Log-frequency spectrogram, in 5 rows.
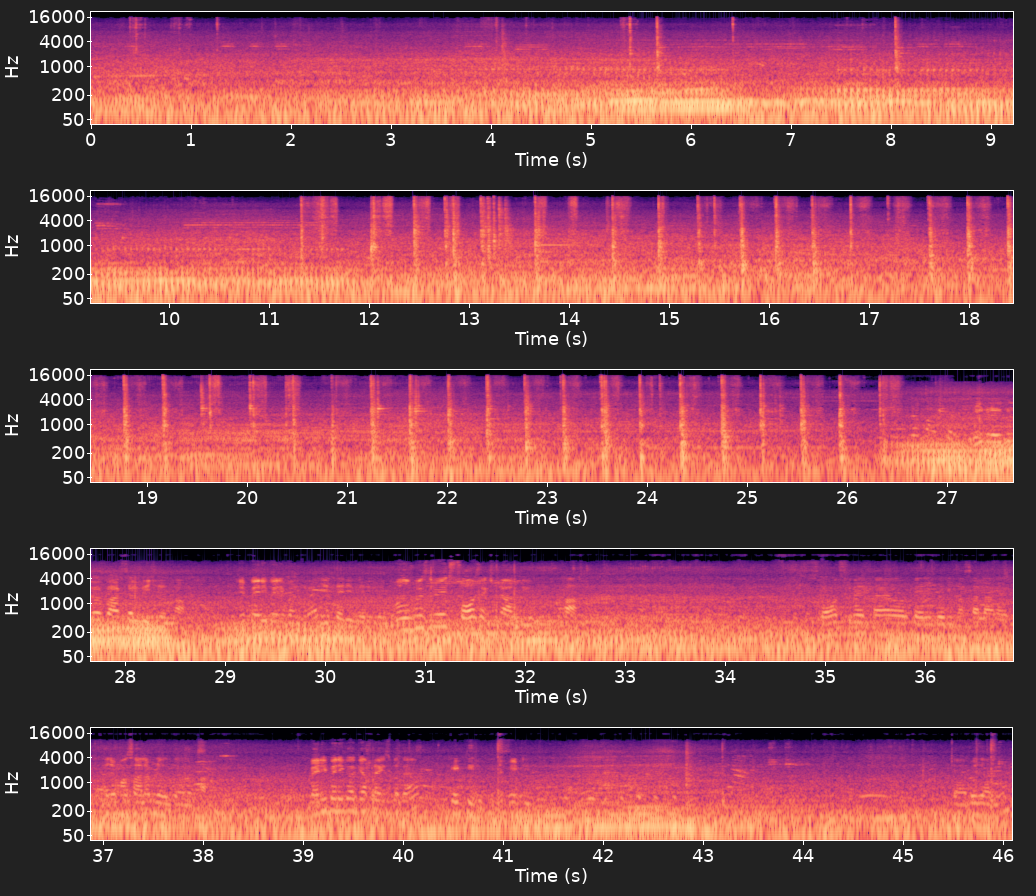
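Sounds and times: road traffic rumbling: 0.0 - 46.0
metal spatula chopping on steel tray: 5.2 - 6.0, 7.9 - 8.4, 11.3 - 26.7.

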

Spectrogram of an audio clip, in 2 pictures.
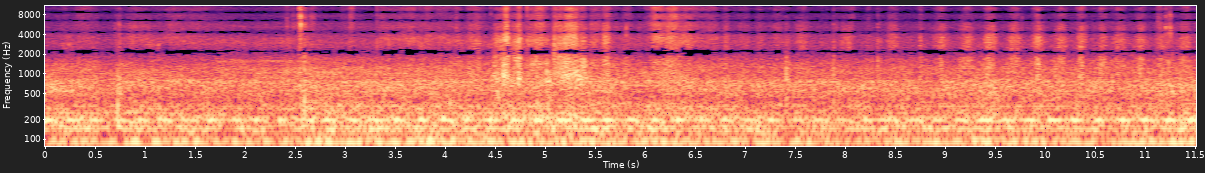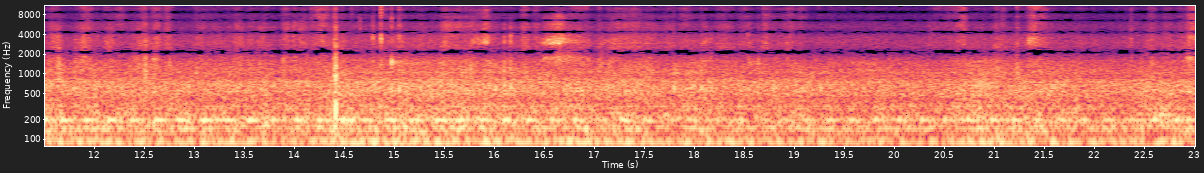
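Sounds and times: pencil scratching on paper: 3.6 - 14.4.

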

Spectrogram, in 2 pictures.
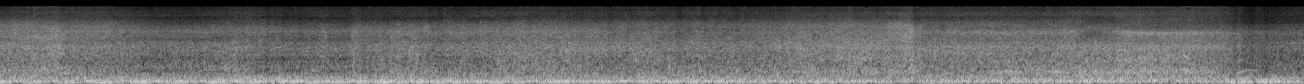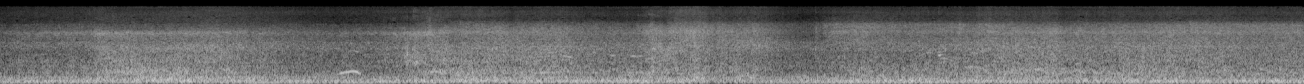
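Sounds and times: surf breaking: 0.0 - 26.0
wind buffeting microphone: 0.0 - 26.0.

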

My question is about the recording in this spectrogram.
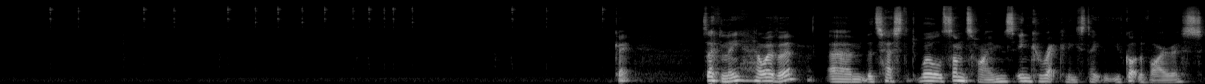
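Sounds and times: pen stylus tapping and clicking: 1.2 - 4.2.

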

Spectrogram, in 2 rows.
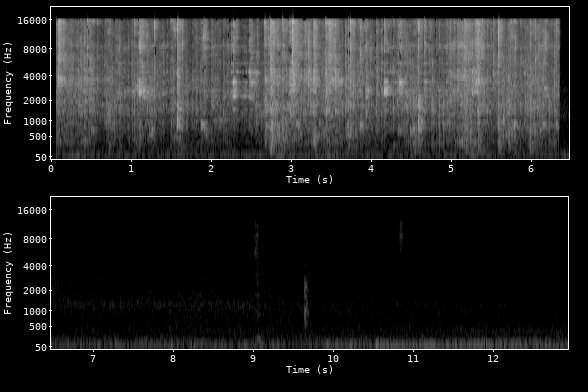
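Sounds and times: marbles rattling through plastic tubes: 0.0 - 6.4.

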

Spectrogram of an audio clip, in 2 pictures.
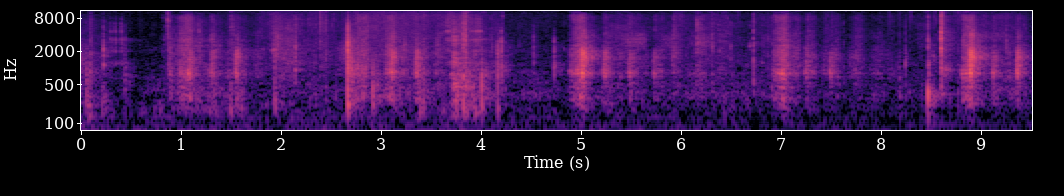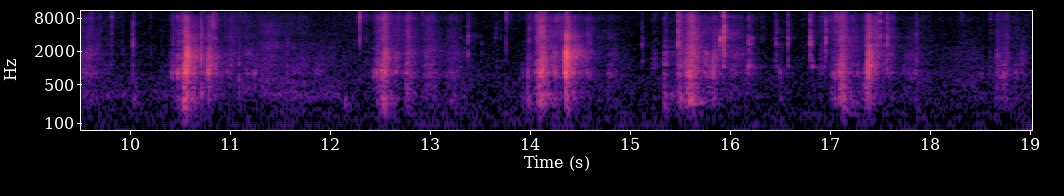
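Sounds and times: rustling and shuffling of dancer: 0.8 - 9.8.

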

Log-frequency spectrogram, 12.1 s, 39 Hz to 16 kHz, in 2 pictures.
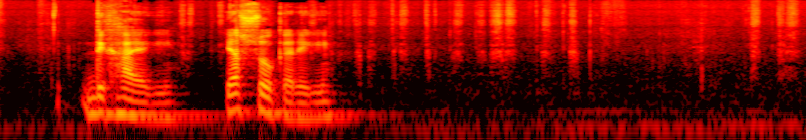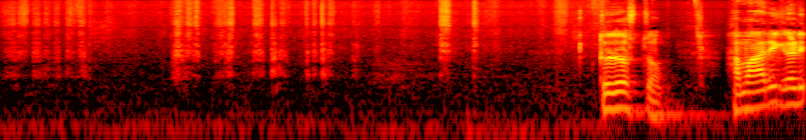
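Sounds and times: felt-tip pen scratching on paper: 2.5 - 4.4, 5.7 - 6.8.

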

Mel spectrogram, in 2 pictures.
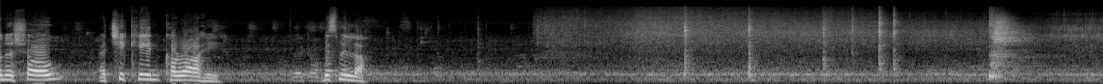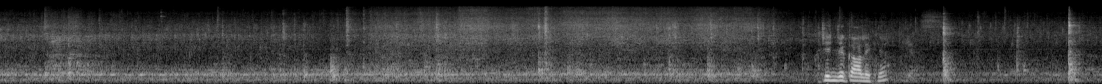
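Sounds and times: steady hum: 0.0 - 17.4
hot oil sizzling: 5.3 - 22.0.

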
